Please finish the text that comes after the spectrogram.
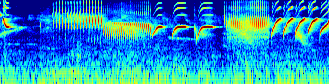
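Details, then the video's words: Canary lure song for young canaries learning ngeriwik, said to be a female calling males: long metallic rattling trills and buzzy bands broken by single swooping whistles that rise then fall, ending in quick repeated arches. "Suara Pancingan KENARI Paud Cepat Belajar BUNYI Ngeriwik"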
